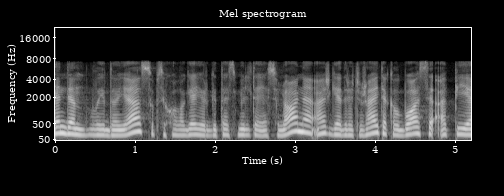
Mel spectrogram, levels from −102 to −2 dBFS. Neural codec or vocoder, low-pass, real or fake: none; 7.2 kHz; real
